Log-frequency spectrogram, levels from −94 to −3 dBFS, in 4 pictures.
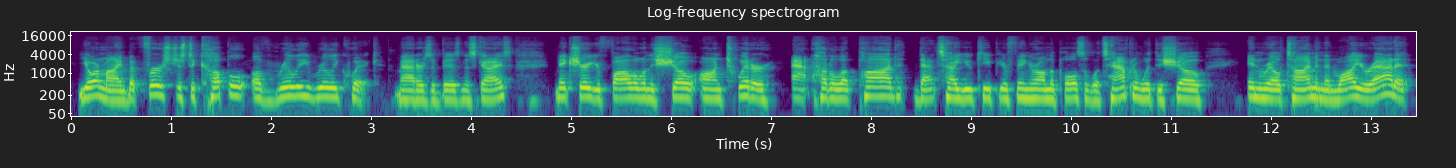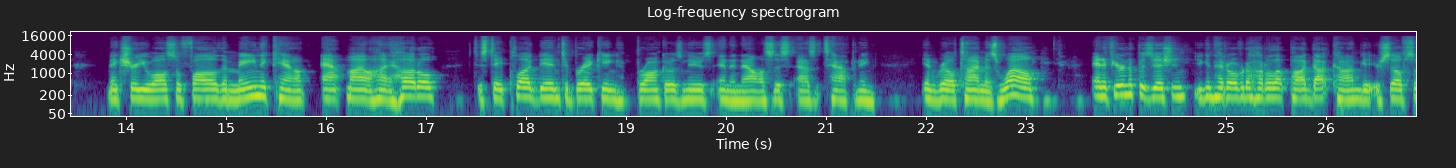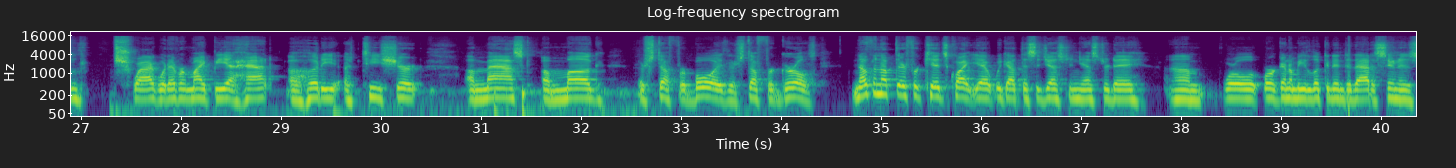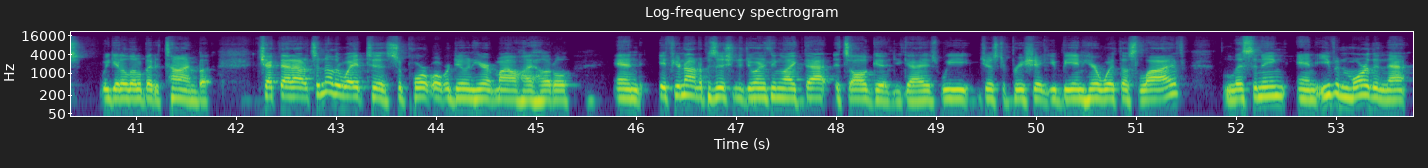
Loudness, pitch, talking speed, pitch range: -18 LUFS, 155 Hz, 220 wpm, 145-170 Hz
